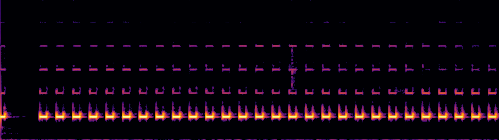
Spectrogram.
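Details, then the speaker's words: Car A/C leak detector sniffing low: rapid, steady high-pitched beeping alarming on a layer of refrigerant; leak narrowed to the expansion valve or evaporator. "there is a layer of refrigerant there so thank God I narrowed it down it is either expansion valve or the evaporator"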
